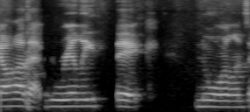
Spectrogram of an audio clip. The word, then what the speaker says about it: New Orleans: pissed off if if anybody pronounces New Orleans in like three syllables like New Orleans like that's you'll get slapped like it's New Orleans it's really n-a-w-l-i-n-s New Orleans New Orleans so I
